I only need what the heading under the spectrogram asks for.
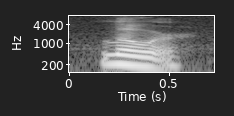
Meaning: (adjective) 1. comparative form of low: more low 2. Bottom; more towards the bottom than the middle of an object 3. Situated on lower ground, nearer a coast, or more southerly 4. Older
- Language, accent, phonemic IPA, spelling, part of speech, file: English, US, /ˈloʊ.ɚ/, lower, adjective / adverb / verb / noun, En-us-lower.ogg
